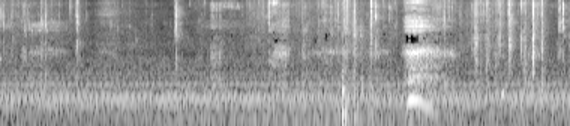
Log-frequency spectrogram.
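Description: A person chewing a snack, with small crunches and clicks, and a short 'mm' from the voice about five and a half seconds in.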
